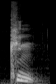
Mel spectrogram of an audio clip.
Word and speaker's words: can: In fast speech, can is reduced to just like kin. We pronounce it like kin.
